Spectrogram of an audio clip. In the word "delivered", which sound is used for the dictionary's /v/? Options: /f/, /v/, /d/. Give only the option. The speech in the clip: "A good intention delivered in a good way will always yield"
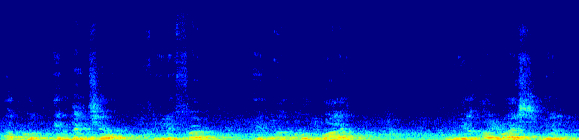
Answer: /f/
